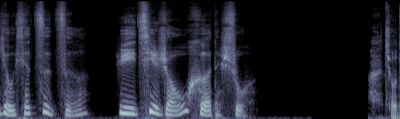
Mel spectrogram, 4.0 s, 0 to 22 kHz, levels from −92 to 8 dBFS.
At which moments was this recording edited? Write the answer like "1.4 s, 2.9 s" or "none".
1.0 s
